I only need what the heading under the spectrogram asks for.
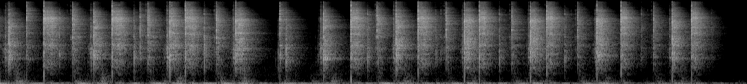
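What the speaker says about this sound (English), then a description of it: "Don't know if that's actually good for it, dry firing it that much." An Umarex T4E paintball pistol is dry fired over and over, giving sharp, close mechanical clicks in quick rhythmic bursts with brief pauses between groups, and no talk.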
